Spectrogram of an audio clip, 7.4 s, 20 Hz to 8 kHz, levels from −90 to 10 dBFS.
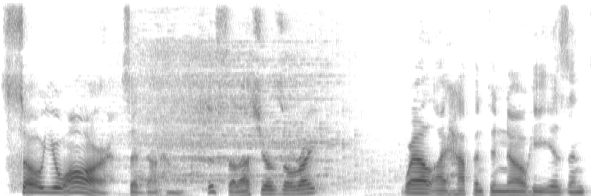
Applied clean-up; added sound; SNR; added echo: classical method log-MMSE.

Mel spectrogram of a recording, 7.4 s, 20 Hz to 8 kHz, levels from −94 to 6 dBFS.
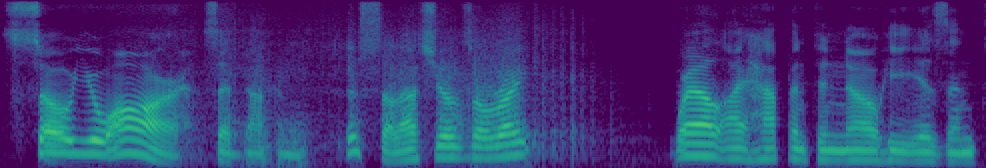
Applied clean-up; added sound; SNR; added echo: neural mask model RNNoise.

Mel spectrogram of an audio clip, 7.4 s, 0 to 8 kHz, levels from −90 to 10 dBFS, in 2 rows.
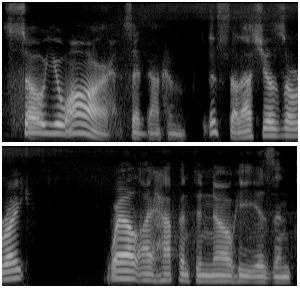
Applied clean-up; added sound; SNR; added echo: neural mask model Resemble Enhance denoiser.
